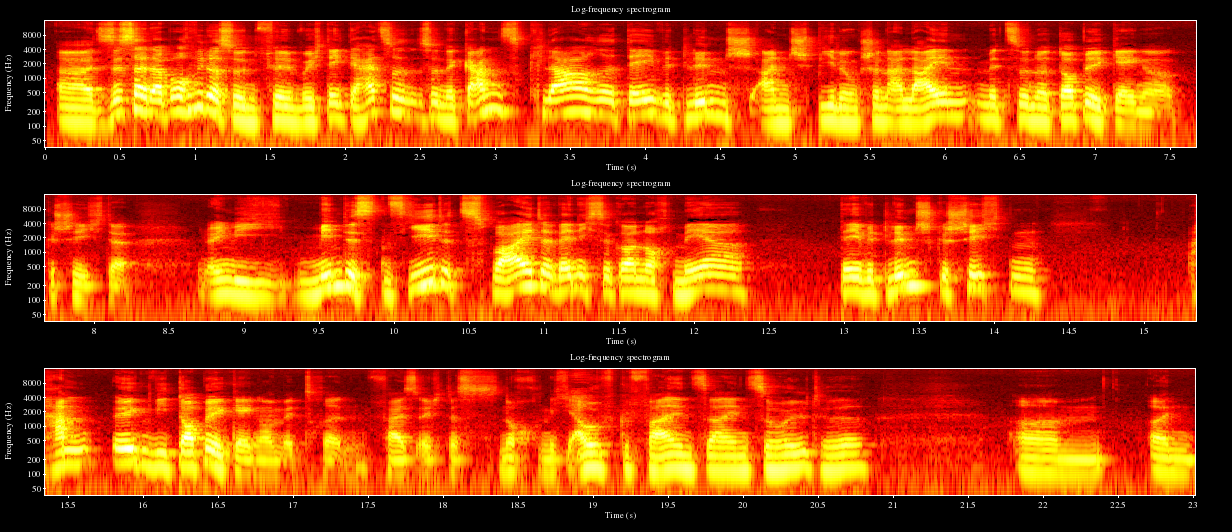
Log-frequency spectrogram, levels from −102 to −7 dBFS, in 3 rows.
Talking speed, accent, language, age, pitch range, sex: 135 wpm, German, German, 20-39, 115-165 Hz, male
